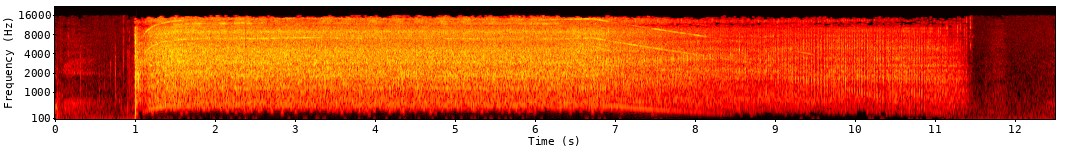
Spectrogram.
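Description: An angle grinder whines loudly at high speed, then slowly winds down.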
